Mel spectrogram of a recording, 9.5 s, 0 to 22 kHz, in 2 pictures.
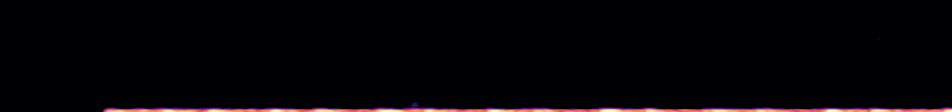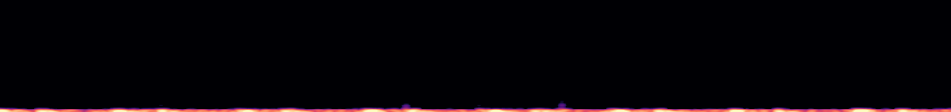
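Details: A man's own heartbeat recorded for ASMR relaxation: a deep, steady, normal lub-dub with muffled thumps at roughly 50 beats a minute.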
